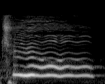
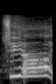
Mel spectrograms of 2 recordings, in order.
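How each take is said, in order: First: It is said in a tearful, mournful tone. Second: It is said in a bright, cheerful tone.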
